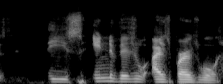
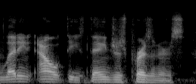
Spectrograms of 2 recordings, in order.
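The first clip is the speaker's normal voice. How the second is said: ordinary delivery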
